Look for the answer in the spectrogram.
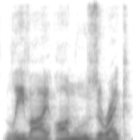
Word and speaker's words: Onwuzurike: Watch me try to pronounce this. Levi Onwuzurike from Washington, defensive tackle. I think I did. – That was pretty good.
